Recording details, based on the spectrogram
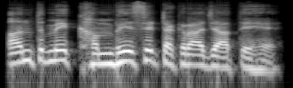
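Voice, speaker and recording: A narrator with a medium pitch delivers a scripted comic cartoon recap. The wording is colloquial and slangy, told as a running story, over faint noise. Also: sing-song, moderate pace, darkish tone.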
